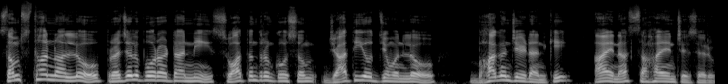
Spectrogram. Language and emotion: Telugu, neutral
